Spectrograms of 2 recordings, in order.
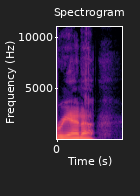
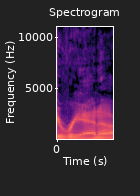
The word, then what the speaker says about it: Rihanna: I have to call her Rihanna. Because my friend's from Barbados, and that's how you actually say her name.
